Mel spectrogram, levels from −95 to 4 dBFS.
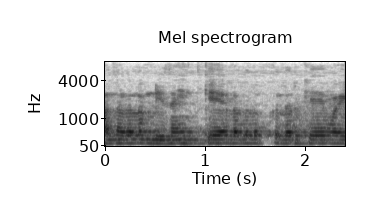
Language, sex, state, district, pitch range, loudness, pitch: Hindi, male, Maharashtra, Gondia, 130-135 Hz, -14 LUFS, 135 Hz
